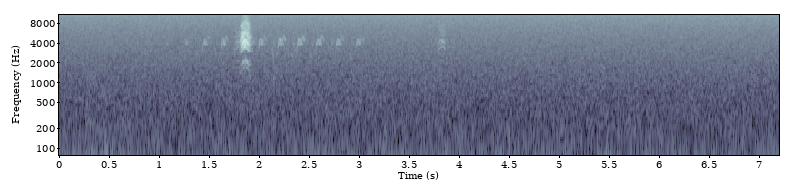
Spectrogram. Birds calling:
Hawaii Amakihi (Chlorodrepanis virens)

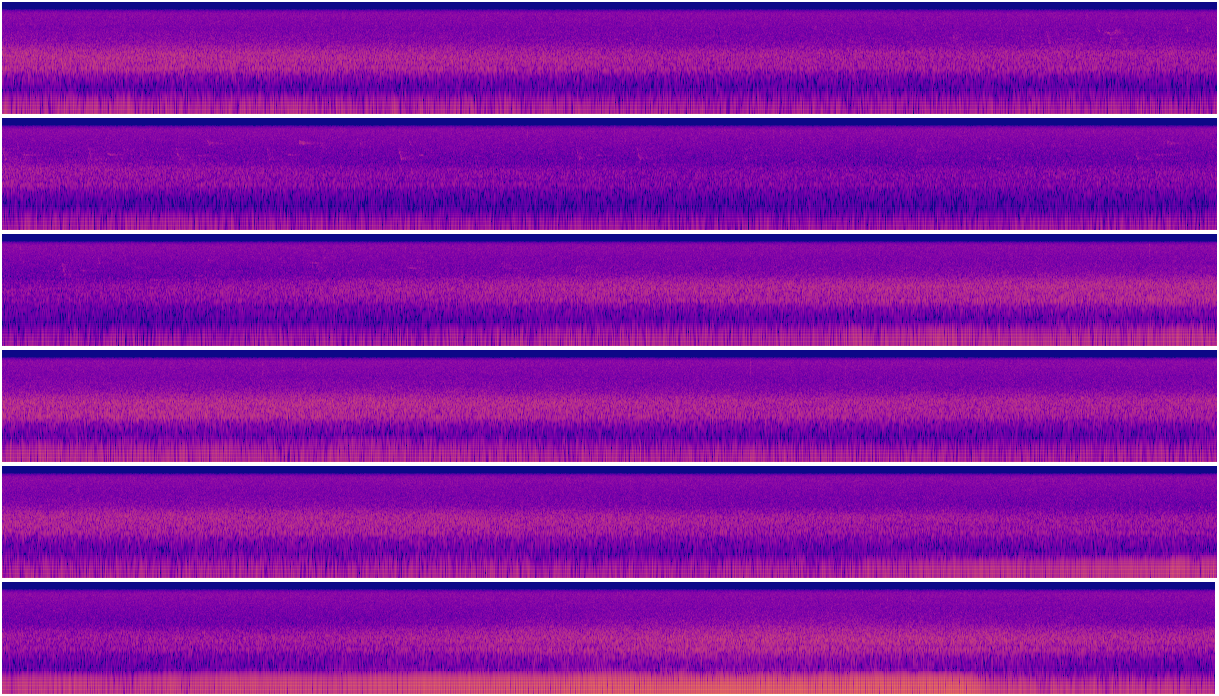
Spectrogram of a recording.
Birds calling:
unidentified bird

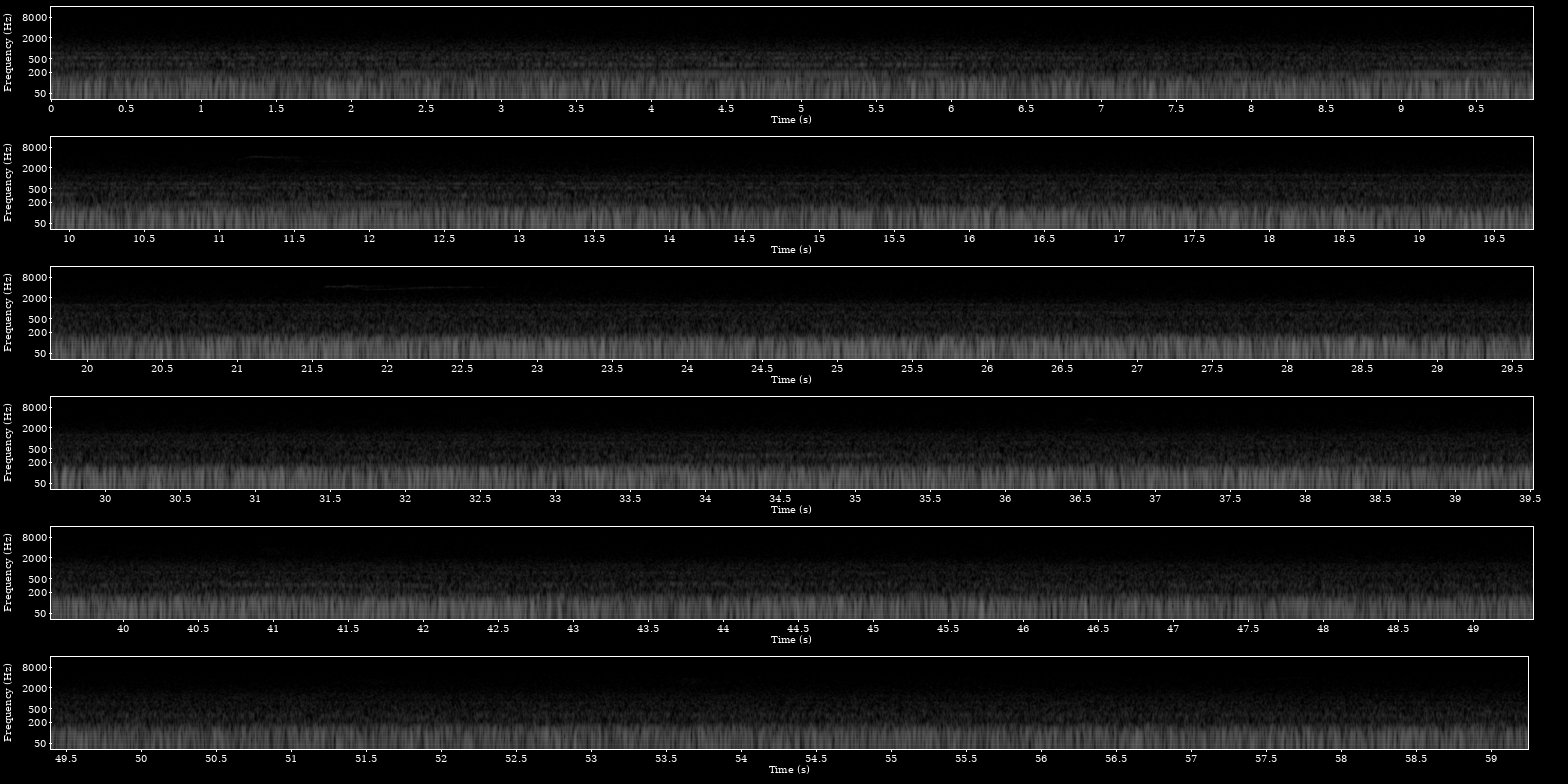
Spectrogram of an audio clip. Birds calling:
Eastern Wood-Pewee (Contopus virens)

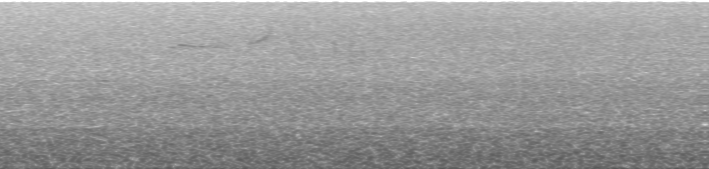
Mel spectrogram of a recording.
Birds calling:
Brown-headed Cowbird (Molothrus ater)

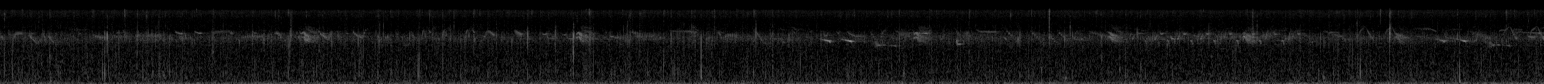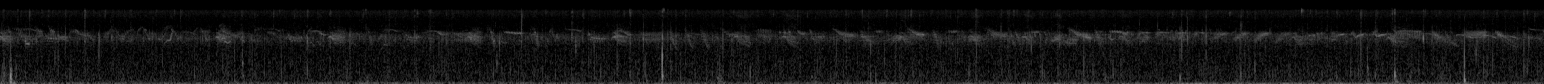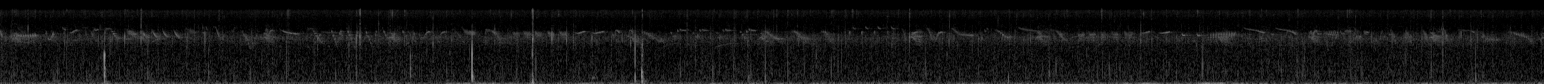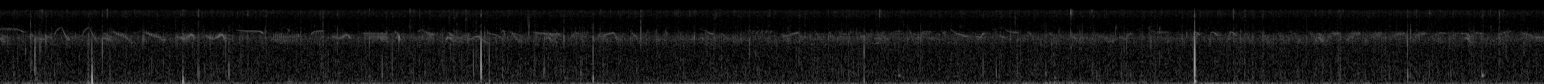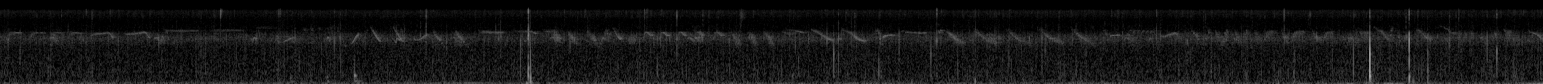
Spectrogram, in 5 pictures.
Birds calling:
Eurasian Skylark (Alauda arvensis)
Hawaii Amakihi (Chlorodrepanis virens)

